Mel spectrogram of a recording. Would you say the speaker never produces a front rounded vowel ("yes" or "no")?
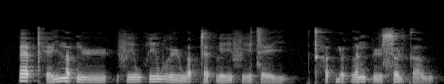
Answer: no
